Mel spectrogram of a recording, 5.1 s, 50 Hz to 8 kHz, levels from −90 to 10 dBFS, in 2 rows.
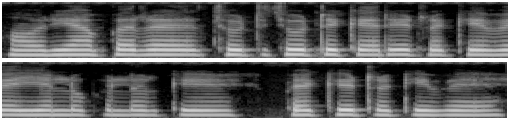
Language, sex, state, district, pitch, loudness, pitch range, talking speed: Hindi, female, Rajasthan, Barmer, 240 Hz, -15 LUFS, 235-250 Hz, 180 wpm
